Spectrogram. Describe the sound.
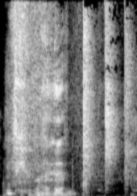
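A voice talks briefly, then three sharp, separate hand claps follow at a steady pace, close and fairly loud, with short pauses between them rather than sustained applause.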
